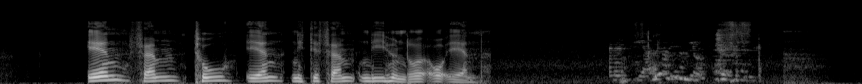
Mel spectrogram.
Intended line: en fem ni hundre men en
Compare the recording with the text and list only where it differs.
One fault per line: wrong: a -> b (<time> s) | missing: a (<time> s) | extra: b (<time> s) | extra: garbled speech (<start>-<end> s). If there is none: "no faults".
extra: to en nittifem (1.9 s)
wrong: men -> og (4.2 s)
